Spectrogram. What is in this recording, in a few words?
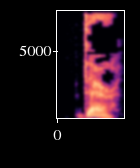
"Dare", English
